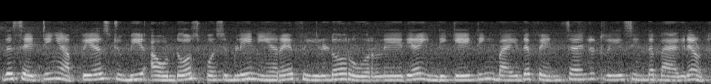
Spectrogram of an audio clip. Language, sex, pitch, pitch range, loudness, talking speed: English, female, 215 Hz, 200-240 Hz, -14 LUFS, 195 wpm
